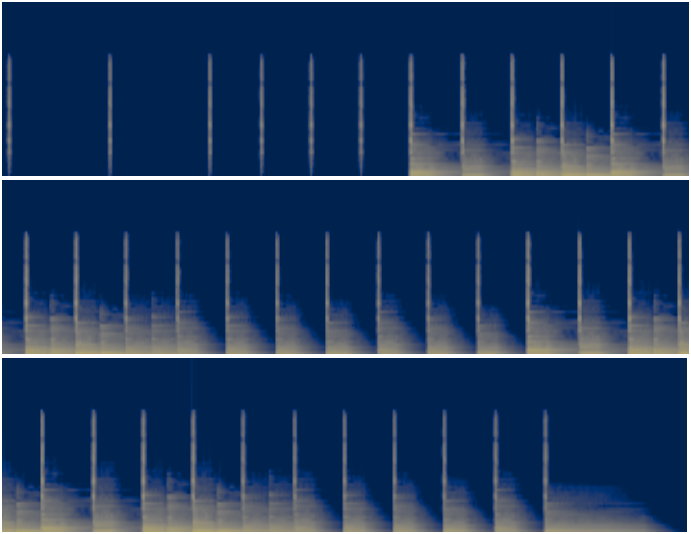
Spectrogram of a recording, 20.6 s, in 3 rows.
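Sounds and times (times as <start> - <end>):
musette piece: 4.1 - 20.5.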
